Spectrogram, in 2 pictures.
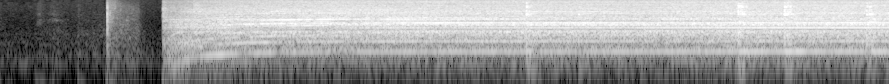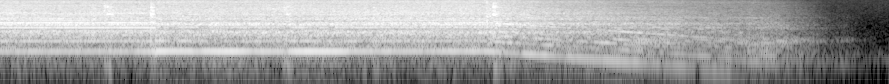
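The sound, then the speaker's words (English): A blender clicks on, quickly spins up to a loud, steady motorized whir for about six seconds as it mixes banana, milk and a teaspoon of sugar into a milkshake, then switches off and its pitch sinks as the motor winds down. “Then mix everything.”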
